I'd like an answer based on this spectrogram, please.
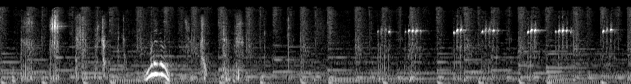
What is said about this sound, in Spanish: Los grillos, por ejemplo, se ponían a preparar sus violines.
